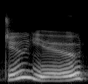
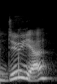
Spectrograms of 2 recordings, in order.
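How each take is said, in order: First: 'You' is said fully with a clear vowel. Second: 'You' is reduced to a short 'ya'. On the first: "do you turns into" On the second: "turns into do ya"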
